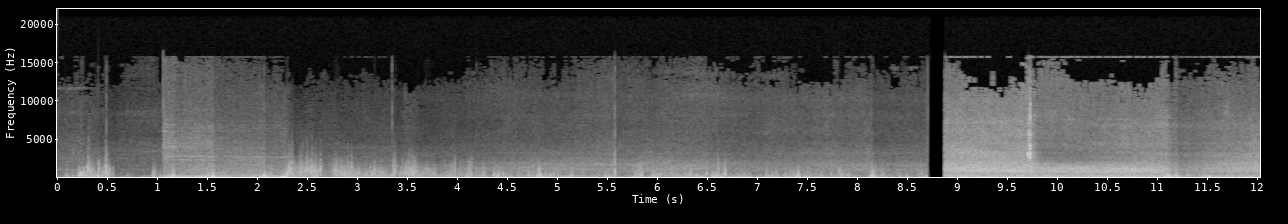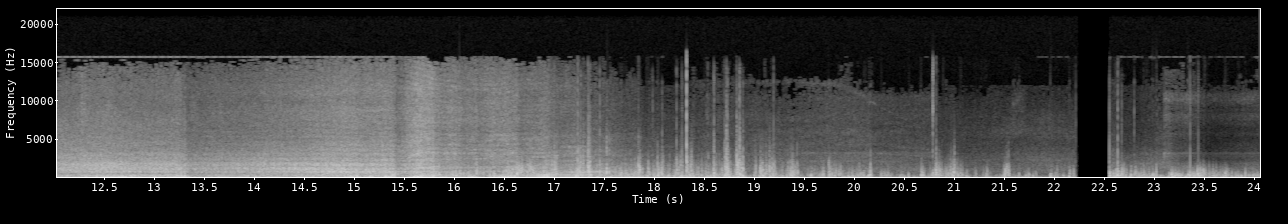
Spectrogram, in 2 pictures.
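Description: Car engines and tyre noise of street traffic, with engine note rising as cars accelerate, and wind buffeting the microphone. The sound breaks off for a moment about nine seconds in and resumes with another passing car.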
